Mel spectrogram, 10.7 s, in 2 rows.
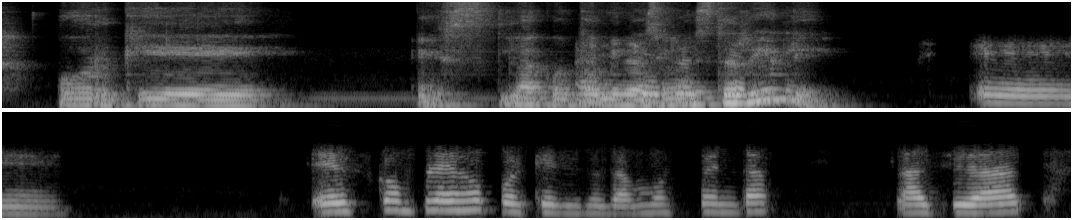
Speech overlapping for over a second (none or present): present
